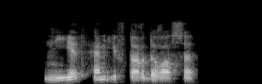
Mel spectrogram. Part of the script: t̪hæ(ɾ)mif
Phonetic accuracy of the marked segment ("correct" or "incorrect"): incorrect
